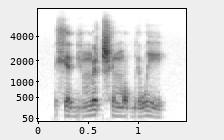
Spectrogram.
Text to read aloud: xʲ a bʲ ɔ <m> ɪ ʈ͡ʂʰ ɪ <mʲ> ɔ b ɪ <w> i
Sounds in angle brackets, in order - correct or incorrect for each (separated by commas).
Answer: correct, incorrect, correct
